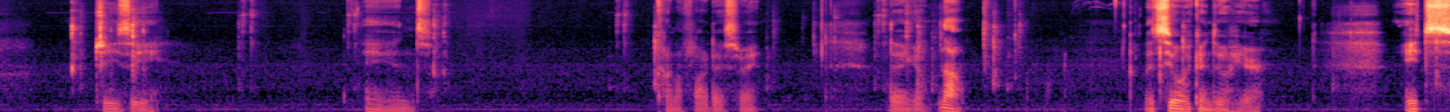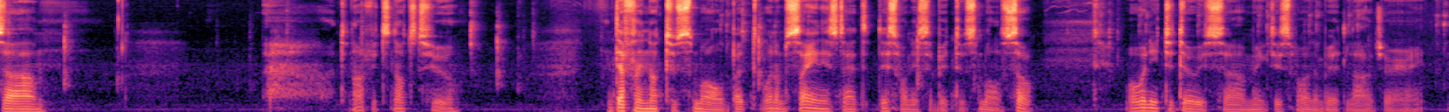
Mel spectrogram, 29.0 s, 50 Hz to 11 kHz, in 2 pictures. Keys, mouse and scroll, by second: 0.7 g, 4.3 g, 6.6-7.7 drag, 8.2 Tab, 9.1 shift+click, 9.7 `, 9.9 shift+drag, 11.8-13.3 drag, 14.3 shift+middle click, 15.1-15.6 middle drag, 18.0 `, 18.5 `, 19.4 shift+middle click, 21.7 click, 22.0 shift+middle click, 22.4 Tab, 23.6 click, 25.4 alt+click.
